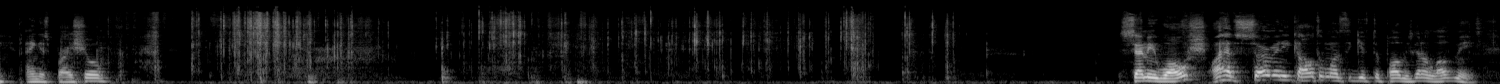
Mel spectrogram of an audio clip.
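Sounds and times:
wrapper crinkling and tearing: 1.2s - 9.7s.

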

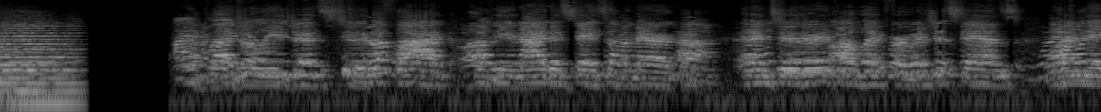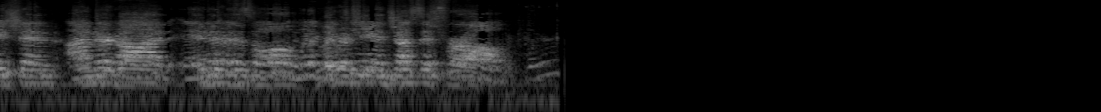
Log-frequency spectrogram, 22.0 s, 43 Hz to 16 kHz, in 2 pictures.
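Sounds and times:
group of voices reciting in unison: 1.7s - 16.2s.

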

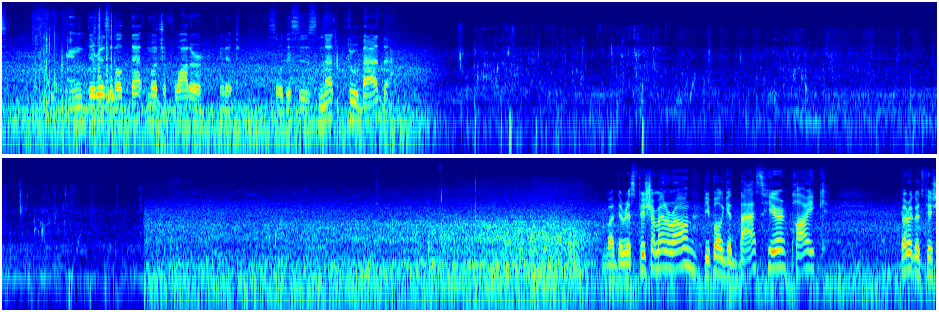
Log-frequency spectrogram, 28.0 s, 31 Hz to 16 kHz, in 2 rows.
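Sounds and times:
paddle splashing through water: 0.4s - 2.0s, 6.6s - 16.8s.

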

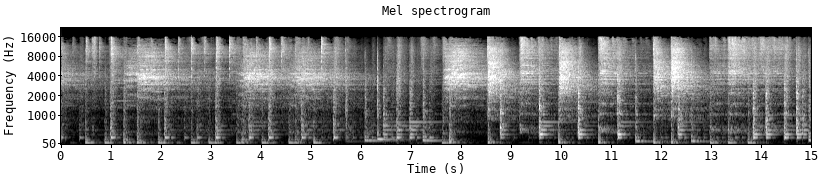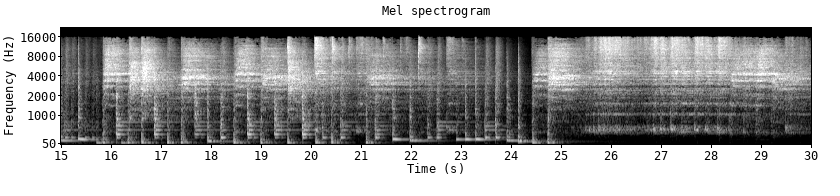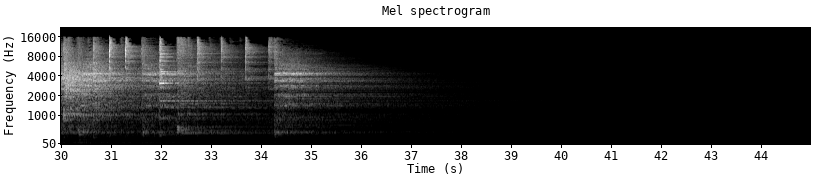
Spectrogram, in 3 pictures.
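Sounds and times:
drum kit groove: 0.0s - 34.8s.

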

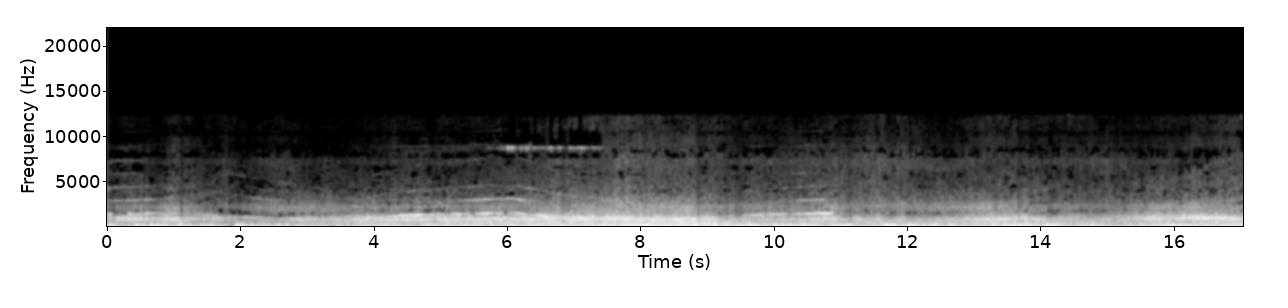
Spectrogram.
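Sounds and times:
police siren wailing: 0.0s - 12.1s
highway traffic rush: 0.0s - 17.0s.

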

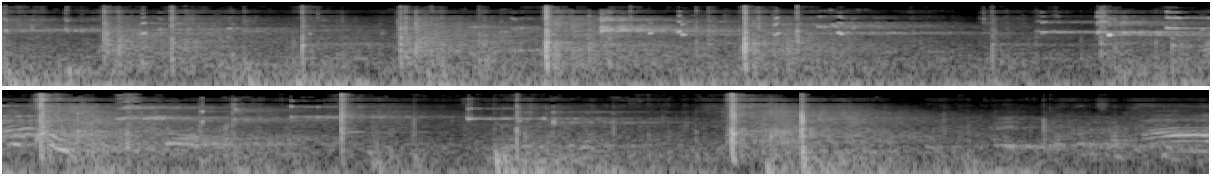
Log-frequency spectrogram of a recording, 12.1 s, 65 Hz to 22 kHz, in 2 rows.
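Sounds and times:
rackets striking shuttlecock: 0.0s - 8.8s, 9.5s - 10.4s
shoes squeaking on wooden floor: 2.3s - 9.6s.

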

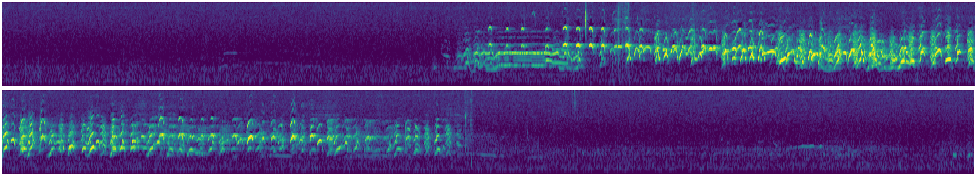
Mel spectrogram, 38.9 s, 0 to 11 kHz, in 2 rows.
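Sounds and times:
coyotes howling and yipping: 4.3s - 6.2s, 8.6s - 30.4s, 34.6s - 36.8s, 38.3s - 38.9s.

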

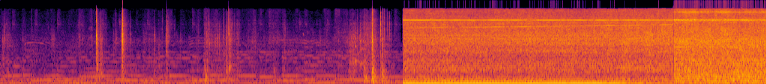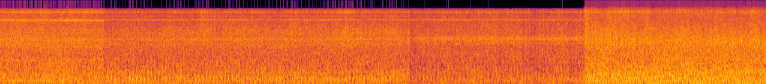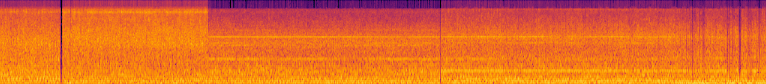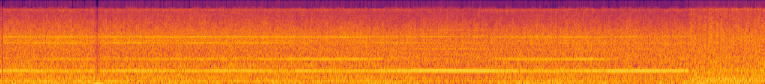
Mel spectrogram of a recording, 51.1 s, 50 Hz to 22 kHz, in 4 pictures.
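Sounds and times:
helicopter turbine and rotor: 6.7s - 51.0s.

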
